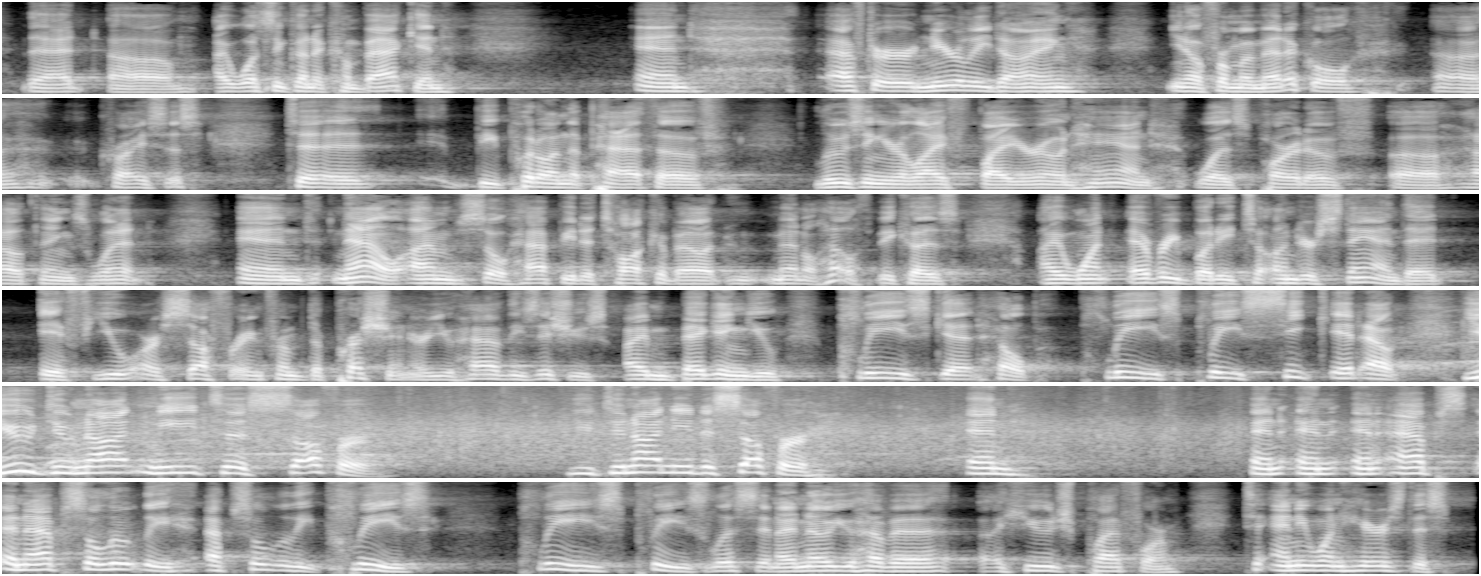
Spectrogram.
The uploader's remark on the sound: Live from DC! Live in Washington, DC!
